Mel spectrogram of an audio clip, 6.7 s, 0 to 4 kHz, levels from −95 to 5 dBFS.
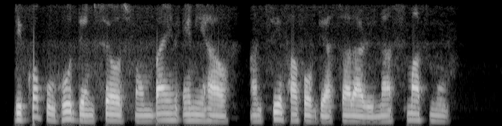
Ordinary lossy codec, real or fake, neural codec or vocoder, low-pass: none; real; none; 3.6 kHz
